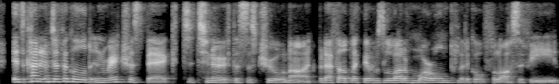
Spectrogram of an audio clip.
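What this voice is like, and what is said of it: South African accent. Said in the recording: “I'm South African, as you might have got from the accent”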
